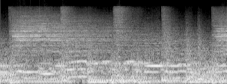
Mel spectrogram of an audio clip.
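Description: Live rock band playing loudly without vocals: a Pearl drum kit with Zildjian cymbals beating out a rock rhythm, with electric guitar and bass guitar.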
